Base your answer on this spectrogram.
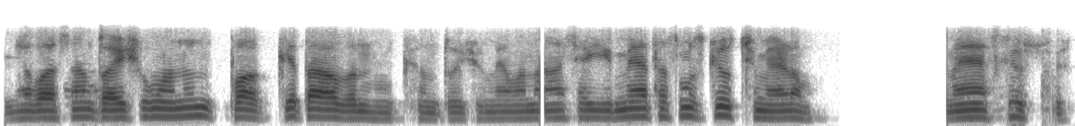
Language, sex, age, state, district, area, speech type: Kashmiri, male, 45-60, Jammu and Kashmir, Srinagar, urban, conversation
